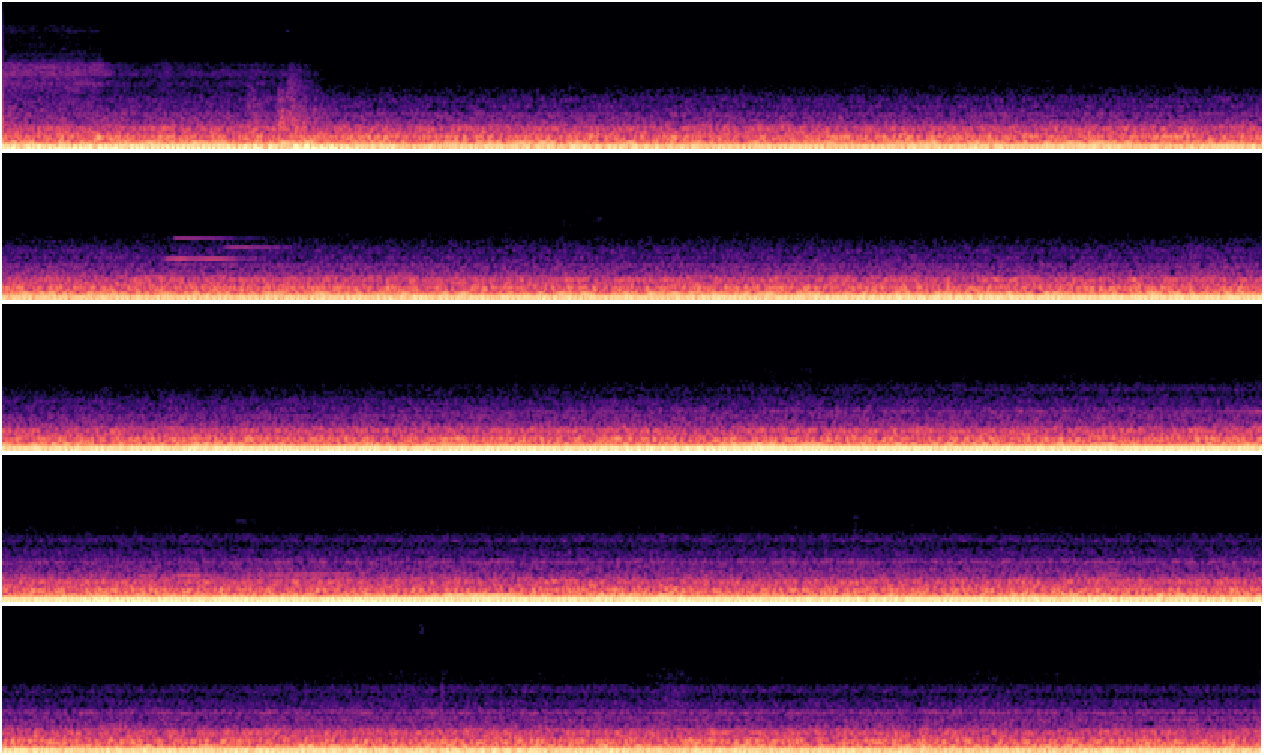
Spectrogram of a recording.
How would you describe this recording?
In a railway carriage, from Linnei Station toShiliu Station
